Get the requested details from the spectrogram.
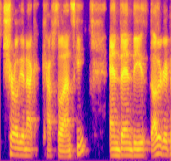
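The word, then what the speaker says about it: Crljenak Kaštelanski: If you're looking at the write-up, yes, that's how that's pronounced. And yes, I looked it up because I don't speak Croatian, but it's Chirlionak Kasztelanski.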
